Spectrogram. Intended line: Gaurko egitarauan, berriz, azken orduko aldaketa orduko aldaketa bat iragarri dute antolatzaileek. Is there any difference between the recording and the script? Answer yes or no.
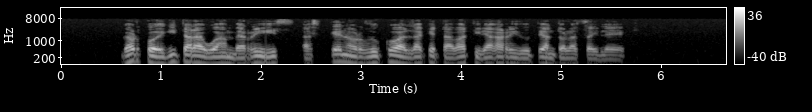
yes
